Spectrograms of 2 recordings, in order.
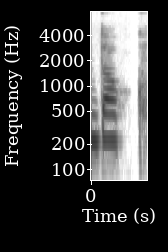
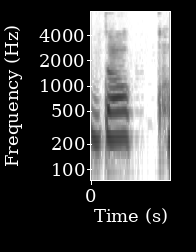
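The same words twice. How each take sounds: First: Said in the usual way. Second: দক্ষ said as দোক্ খো, the first vowel like o; pronounced. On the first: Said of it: "এর মতো উচ্চারণ হয়". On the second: Shown as a demonstration. Teacher showing students how to say দক্ষ. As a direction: give দক্ষ an o sound, a clear model. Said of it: "এ, ও".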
